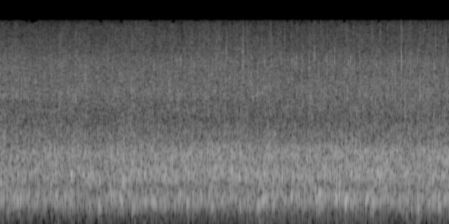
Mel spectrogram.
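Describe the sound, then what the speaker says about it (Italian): Small waterfall feeding a stream, steady rushing and splashing water heard up close with no talk, constant and even throughout. "Là c'è la cascatella."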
